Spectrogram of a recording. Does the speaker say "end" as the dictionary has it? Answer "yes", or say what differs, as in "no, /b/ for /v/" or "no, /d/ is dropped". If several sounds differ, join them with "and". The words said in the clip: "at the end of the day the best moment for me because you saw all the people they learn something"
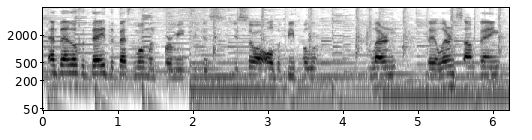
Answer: no, /d/ is dropped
